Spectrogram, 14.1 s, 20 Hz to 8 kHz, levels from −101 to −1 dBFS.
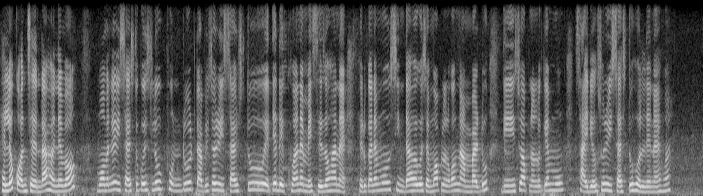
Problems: none marked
